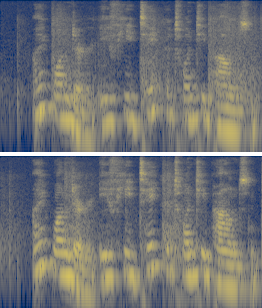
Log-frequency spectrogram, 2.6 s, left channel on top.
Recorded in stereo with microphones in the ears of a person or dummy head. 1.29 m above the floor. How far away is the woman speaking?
About 1.1 m.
